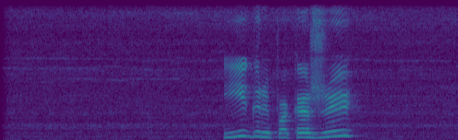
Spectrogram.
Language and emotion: Russian, angry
